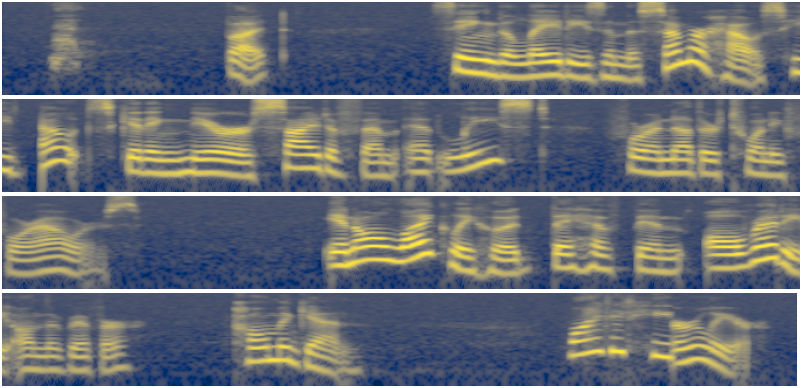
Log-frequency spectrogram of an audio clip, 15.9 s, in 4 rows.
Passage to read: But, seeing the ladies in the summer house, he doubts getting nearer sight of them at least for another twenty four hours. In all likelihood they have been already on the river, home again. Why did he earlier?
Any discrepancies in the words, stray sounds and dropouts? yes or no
yes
